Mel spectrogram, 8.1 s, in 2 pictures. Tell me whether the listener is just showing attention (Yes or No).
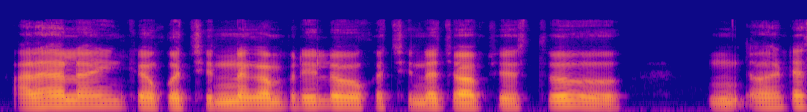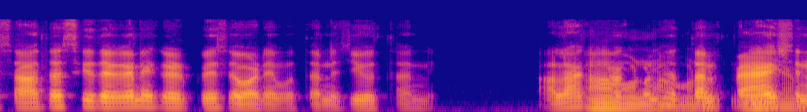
Yes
